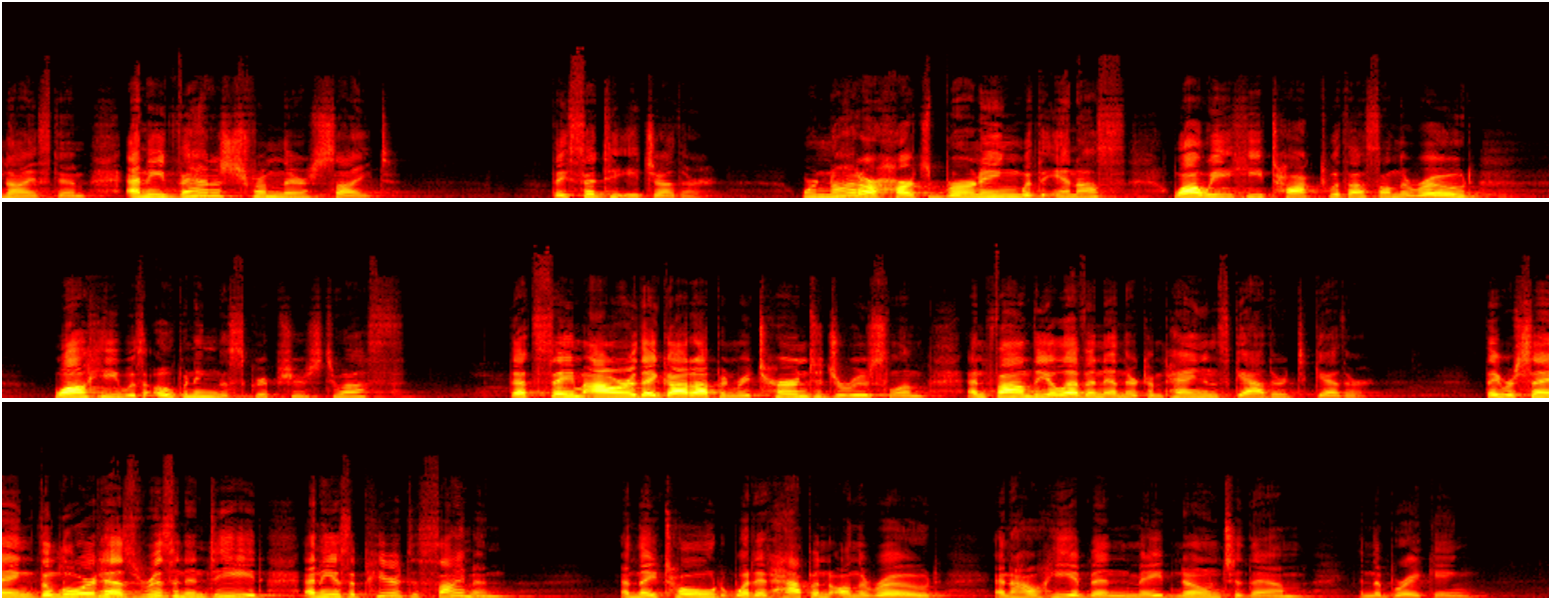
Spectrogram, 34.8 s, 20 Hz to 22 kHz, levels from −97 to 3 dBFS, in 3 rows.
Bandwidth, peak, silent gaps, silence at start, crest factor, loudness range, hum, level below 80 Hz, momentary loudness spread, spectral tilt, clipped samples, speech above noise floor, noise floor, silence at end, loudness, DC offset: 12.5 kHz; -6 dBFS; none; 0 s; 22 dB; 12 LU; none; under -90 dBFS; 18 LU; -4.5 dB/octave; under 0.1%; 49 dB; -76 dBFS; 0.6 s; -27 LUFS; under 0.1%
